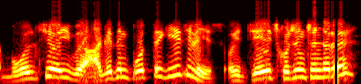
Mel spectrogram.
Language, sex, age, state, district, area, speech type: Bengali, male, 45-60, West Bengal, Dakshin Dinajpur, rural, conversation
